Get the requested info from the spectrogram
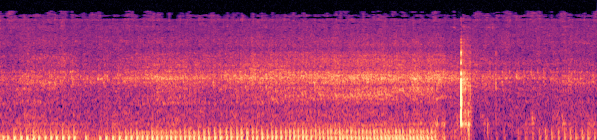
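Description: Motorcycle engine running at low revs, a faint, even low pulsing as the bike rolls slowly. About four and a half seconds in there is a short click and the sound cuts off.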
